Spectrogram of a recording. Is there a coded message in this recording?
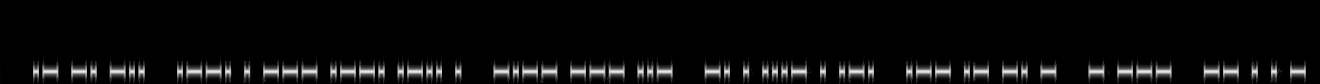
Yes: Morse code from 0.3 to 13.1 s, heard as a keyed tone, about 25 wpm, 600 Hz. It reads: AND PEOPLE YOU NEVER WANT TO MEET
